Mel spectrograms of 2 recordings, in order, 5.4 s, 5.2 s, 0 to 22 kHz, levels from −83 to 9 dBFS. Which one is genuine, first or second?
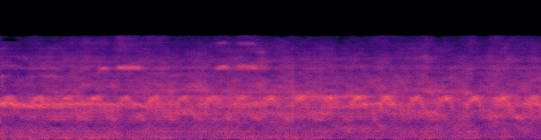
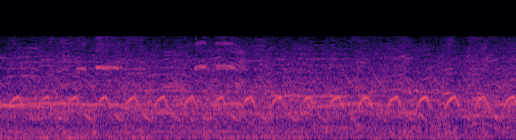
second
